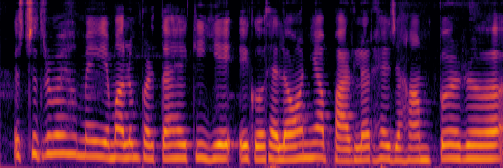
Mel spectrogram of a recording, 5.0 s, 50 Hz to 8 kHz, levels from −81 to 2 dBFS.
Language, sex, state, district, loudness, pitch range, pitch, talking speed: Hindi, female, Jharkhand, Jamtara, -23 LUFS, 225-250 Hz, 235 Hz, 200 wpm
